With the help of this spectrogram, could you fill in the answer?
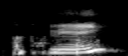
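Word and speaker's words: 没: এটা হচ্ছে second tone, মেই। আমার সাথে বলেন, মেই, সেকেন্ড টোনটা কি, এটা রাজিং টোন, নিচ থেকে উপরে উপরে উঠবে এরকম, মেই কোয়ানশি।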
